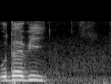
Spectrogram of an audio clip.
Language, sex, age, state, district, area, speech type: Tamil, male, 18-30, Tamil Nadu, Tirunelveli, rural, read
